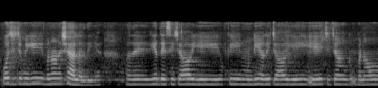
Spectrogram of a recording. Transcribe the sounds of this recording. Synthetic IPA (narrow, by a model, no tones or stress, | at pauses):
oːt͡ʃiːd͡ʒə̃mːɡiːbənãːnãːʃɛːlləɡd̪iːɛː | ət̪eːjẽːd̪eːsiːt͡ʃaːoeiːokimʊɳɖijãːləiːt͡ʃaːojeːiːeːt͡ʃiːd͡ʒãːbənaːoː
